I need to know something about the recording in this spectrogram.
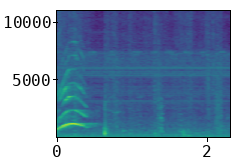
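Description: A person's short high cry that rises and falls in pitch over about half a second, the loudest thing here, followed by a single sharp knock.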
